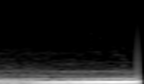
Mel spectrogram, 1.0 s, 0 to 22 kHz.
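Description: A BMW M3 G80 Competition engine warming up gives a steady, close, low droning hum that swells slightly louder toward the end, with no voices over it.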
